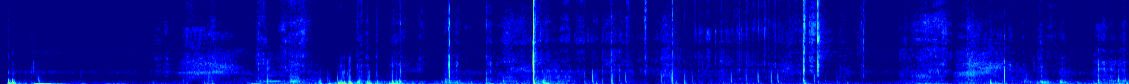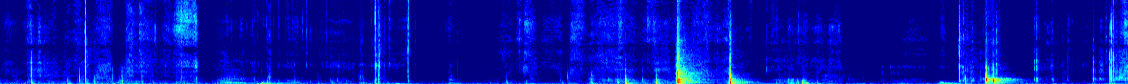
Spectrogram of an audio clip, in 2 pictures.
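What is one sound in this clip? Paper and cardboard rustle and scrape as a box is handled.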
